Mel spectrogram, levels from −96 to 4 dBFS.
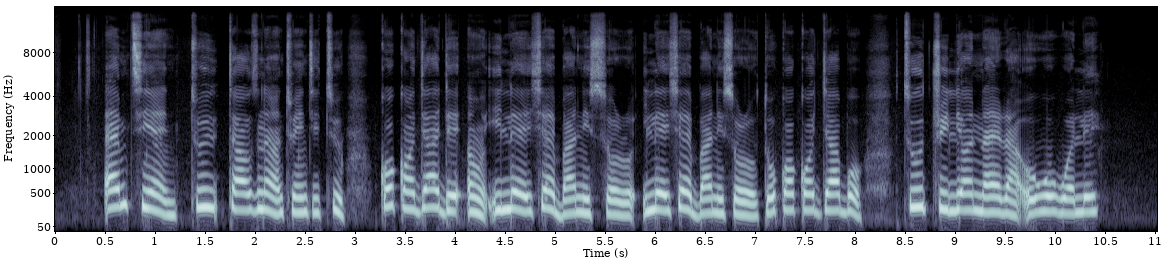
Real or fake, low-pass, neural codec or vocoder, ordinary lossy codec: real; 14.4 kHz; none; none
